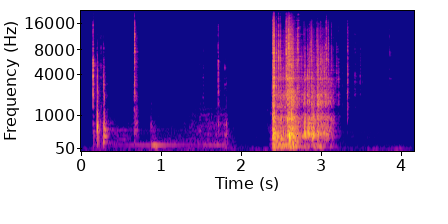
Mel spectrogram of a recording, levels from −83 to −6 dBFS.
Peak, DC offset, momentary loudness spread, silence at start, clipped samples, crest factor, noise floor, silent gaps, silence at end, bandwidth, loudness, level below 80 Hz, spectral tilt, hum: 0 dBFS; under 0.1%; 20 LU; 0.2 s; under 0.1%; 24 dB; -70 dBFS; none; 1 s; over 20 kHz; -19 LUFS; -48 dBFS; -2.5 dB/octave; none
